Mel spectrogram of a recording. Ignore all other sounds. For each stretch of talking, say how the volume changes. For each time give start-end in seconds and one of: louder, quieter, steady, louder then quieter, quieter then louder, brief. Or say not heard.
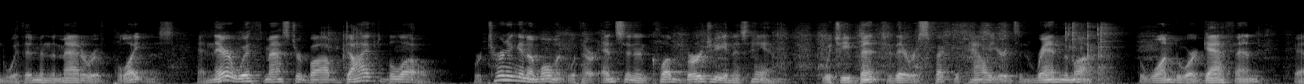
0.0-13.0 steady.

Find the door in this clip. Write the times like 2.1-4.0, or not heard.
not heard.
